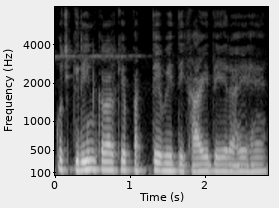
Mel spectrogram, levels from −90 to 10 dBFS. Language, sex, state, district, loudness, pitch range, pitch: Hindi, male, Jharkhand, Ranchi, -16 LUFS, 125-150 Hz, 135 Hz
